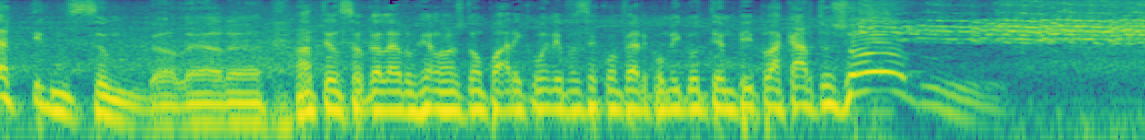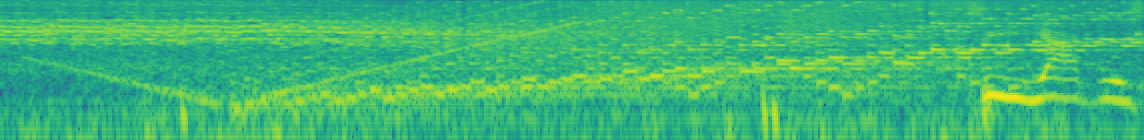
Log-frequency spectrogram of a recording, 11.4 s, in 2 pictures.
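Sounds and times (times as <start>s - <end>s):
speech: 0.0s - 5.3s, 10.9s - 11.4s
sports radio electronic tone jingle: 2.8s - 11.4s.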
